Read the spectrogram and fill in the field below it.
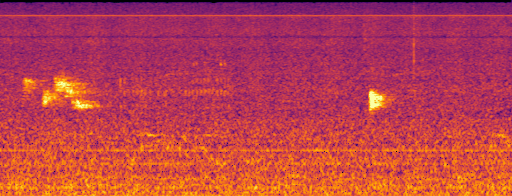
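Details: Red-whiskered bulbul (Pycnonotus jocosus) near a house gives a short, bright warbled song phrase, then a single sharp chirp about three seconds later, over a steady hiss of background noise.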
